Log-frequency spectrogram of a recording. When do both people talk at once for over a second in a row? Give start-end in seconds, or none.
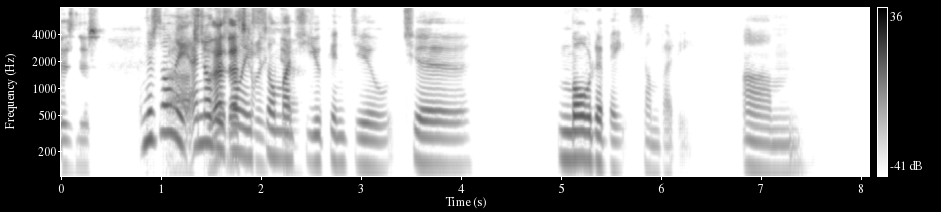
1.1-2.4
